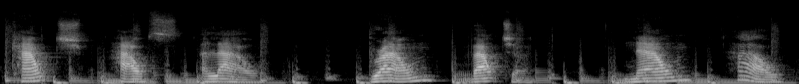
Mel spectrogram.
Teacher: we glide into the short vowel sound /ʊ/ by rounding the lips, closing the jaw and bringing the tongue into the center back of the mouth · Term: ow diphthong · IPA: /aʊ/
